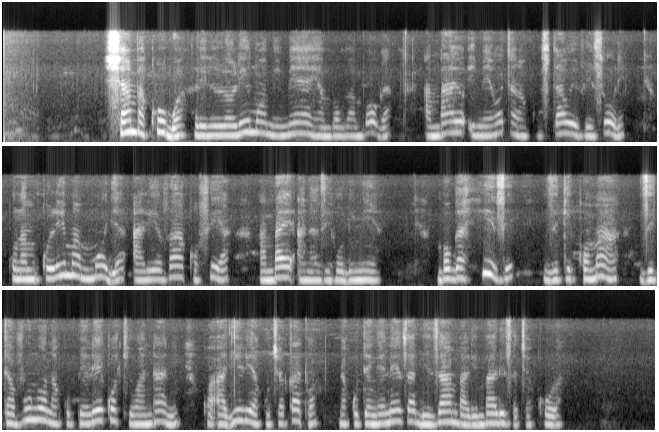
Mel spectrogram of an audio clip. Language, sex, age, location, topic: Swahili, female, 25-35, Dar es Salaam, agriculture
